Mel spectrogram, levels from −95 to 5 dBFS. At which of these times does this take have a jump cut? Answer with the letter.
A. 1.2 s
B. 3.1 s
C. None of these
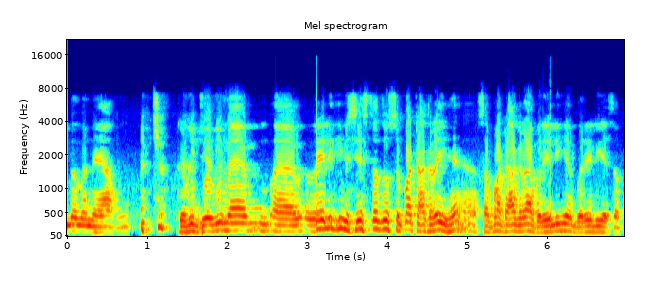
B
